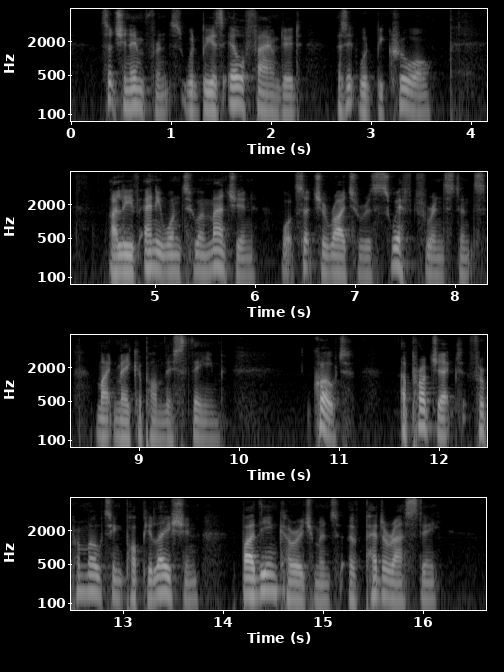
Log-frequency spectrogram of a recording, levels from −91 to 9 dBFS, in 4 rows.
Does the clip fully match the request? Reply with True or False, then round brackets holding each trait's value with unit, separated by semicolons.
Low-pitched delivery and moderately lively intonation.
True (125 Hz; 4.3 semitones)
